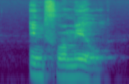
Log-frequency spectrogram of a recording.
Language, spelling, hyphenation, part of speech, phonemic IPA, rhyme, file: Dutch, informeel, in‧for‧meel, adjective / adverb, /ˌɪn.fɔrˈmeːl/, -eːl, Nl-informeel.ogg
- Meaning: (adjective) 1. informal, unofficial, unceremonious 2. familiar, colloquial 3. casual; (adverb) informally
